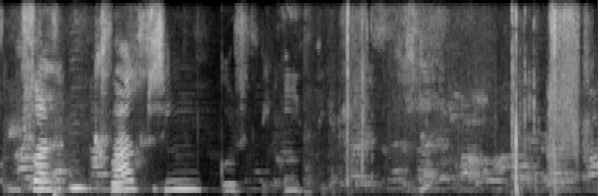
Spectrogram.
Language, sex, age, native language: Icelandic, female, 8, Icelandic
